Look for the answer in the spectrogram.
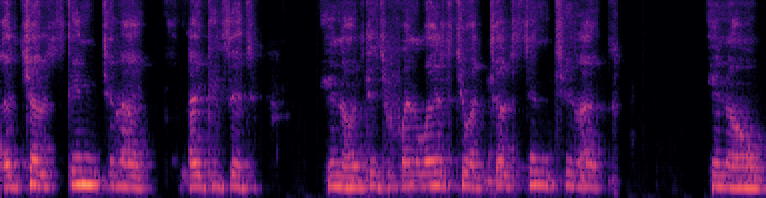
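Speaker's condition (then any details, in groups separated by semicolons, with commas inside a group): Cerebral palsy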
